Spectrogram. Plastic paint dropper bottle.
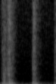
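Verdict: Empty.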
